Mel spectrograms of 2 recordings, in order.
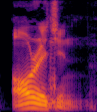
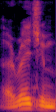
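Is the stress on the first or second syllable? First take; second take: first; second. First: The stress is on the first syllable. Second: The stress is on the second syllable. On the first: The speaker calls it right. "它重音变名词的时候改变了哈" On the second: The speaker calls it wrong. "那就念 origin 吧，其实不对哈"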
